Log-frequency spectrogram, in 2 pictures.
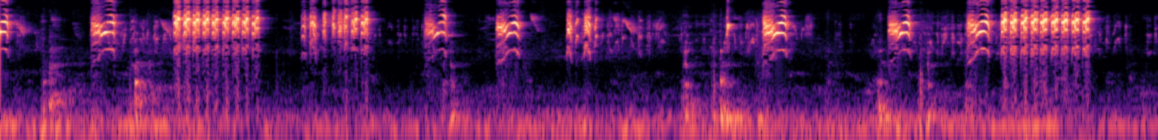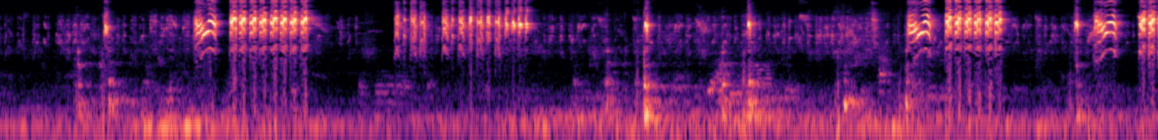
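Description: Male sunbird singing: bursts of high, rapid twittering trills about a second long, separated by short sharp chirps and brief pauses, repeated again and again. This is vigorous, full song ('gacor').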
